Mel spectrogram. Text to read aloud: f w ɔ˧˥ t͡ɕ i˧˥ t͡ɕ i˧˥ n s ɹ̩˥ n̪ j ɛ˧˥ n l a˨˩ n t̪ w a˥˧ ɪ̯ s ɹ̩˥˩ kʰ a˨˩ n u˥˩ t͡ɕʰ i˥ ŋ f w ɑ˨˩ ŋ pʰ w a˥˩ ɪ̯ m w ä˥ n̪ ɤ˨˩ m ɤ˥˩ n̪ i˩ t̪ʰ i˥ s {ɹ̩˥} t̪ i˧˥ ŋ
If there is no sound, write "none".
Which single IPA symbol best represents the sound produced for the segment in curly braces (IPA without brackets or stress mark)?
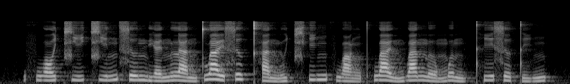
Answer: ɹ̩˥˩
